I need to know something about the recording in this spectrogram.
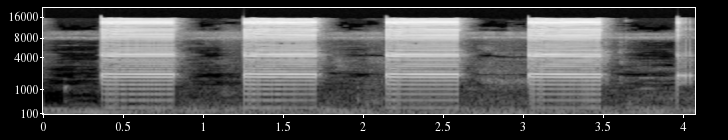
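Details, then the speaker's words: Fish-stunner PDC 4-FET inverter with air-core inductor coil and buzzer: loud buzzing tone switching on and off about once a second; flip-flop mode pulsing slowed because the 1N4148 diode in the flip-flop module was removed. "Mode standar, ini mode flip-flopnya kayak gini guys. Jadi kedipannya melambat ya,"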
